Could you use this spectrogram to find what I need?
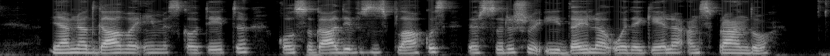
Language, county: Lithuanian, Marijampolė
